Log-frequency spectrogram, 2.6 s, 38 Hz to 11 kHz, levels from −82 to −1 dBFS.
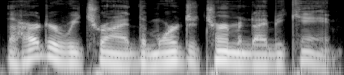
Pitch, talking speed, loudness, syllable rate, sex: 105 Hz, 210 wpm, -16 LUFS, 6.1 syllables/s, male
